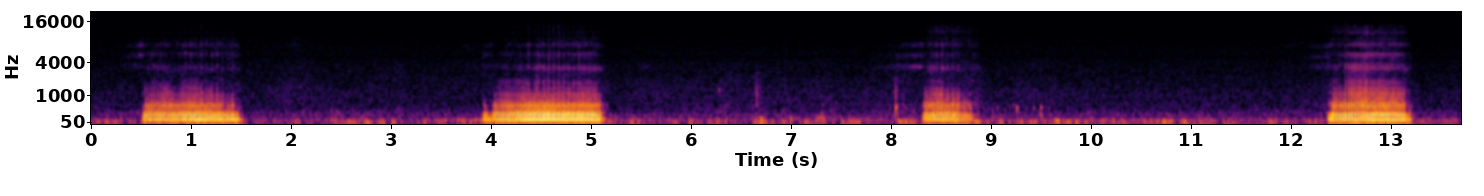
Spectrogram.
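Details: Bulldog asleep, giving deep, raspy snores, four drawn-out rumbling breaths at intervals of about four seconds, quiet in between.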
